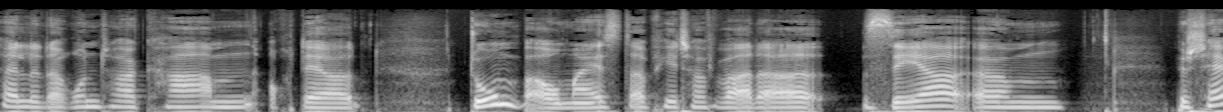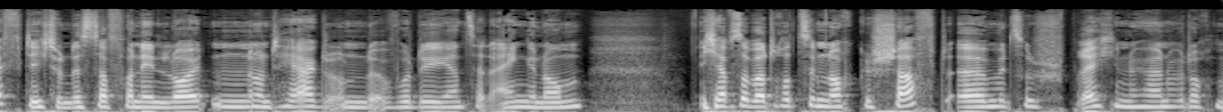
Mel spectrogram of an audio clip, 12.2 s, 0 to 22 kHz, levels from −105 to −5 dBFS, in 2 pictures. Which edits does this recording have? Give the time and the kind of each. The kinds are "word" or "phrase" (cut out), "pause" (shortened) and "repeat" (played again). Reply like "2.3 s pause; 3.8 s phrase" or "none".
3.5 s word; 7.4 s word; 7.7 s word; 11.2 s word

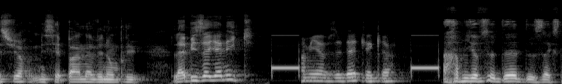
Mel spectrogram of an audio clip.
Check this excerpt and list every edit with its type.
3.6 s word

